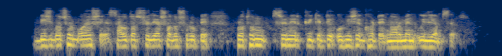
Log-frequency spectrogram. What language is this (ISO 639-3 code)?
ben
